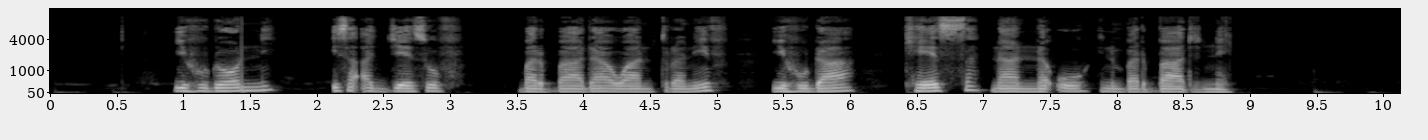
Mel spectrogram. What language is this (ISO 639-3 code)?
orm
